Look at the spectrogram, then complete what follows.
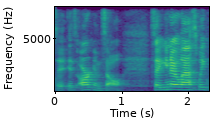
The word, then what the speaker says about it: Arkansas: The only acceptable way to pronounce it is Arkansas. So, you know, last week when I drew it out and I said it's called our Kansas, I'm guessing they could handcuff me for that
